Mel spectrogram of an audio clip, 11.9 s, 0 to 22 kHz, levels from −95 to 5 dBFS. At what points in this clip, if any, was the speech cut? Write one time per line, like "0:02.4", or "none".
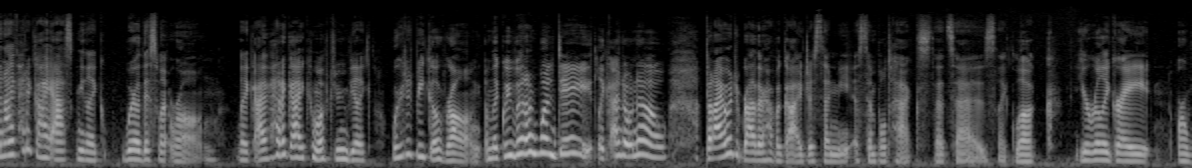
0:01.1
0:10.6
